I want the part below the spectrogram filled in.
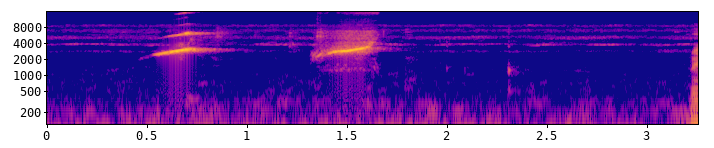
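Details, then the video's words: Talking parrot kept as a pet, sounding two bright upward-sliding whistles about a second apart, then silence with a low room hum. "Bolnay walay طوطے کی آواز"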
